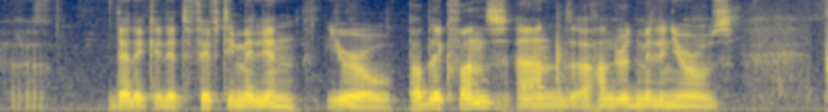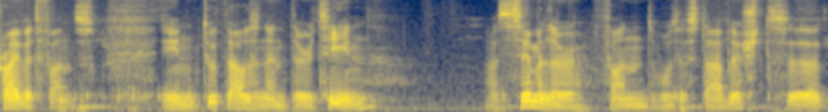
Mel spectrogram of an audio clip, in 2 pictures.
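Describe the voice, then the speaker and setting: A deep-voiced man is interpreting into English in real time on a conference panel, his delivery broken by frequent hesitant pauses and fillers.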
